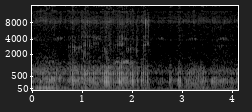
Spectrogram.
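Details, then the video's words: Odin the cat gives a quiet, fluttering purr, stronger in the first half and softer after a short dip, with light scratchy handling sounds. "Odin purrs"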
